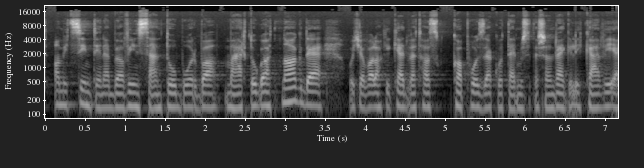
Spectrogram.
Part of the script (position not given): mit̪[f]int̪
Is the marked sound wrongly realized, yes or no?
yes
